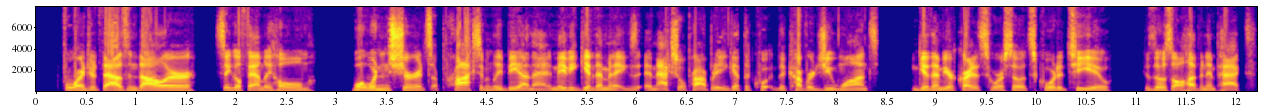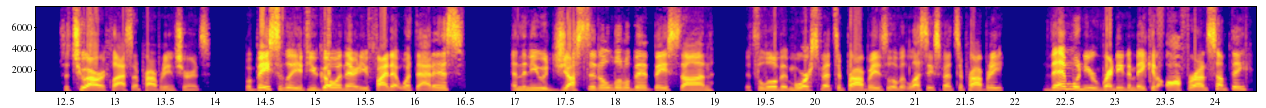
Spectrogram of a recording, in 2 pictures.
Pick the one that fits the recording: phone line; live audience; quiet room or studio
live audience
